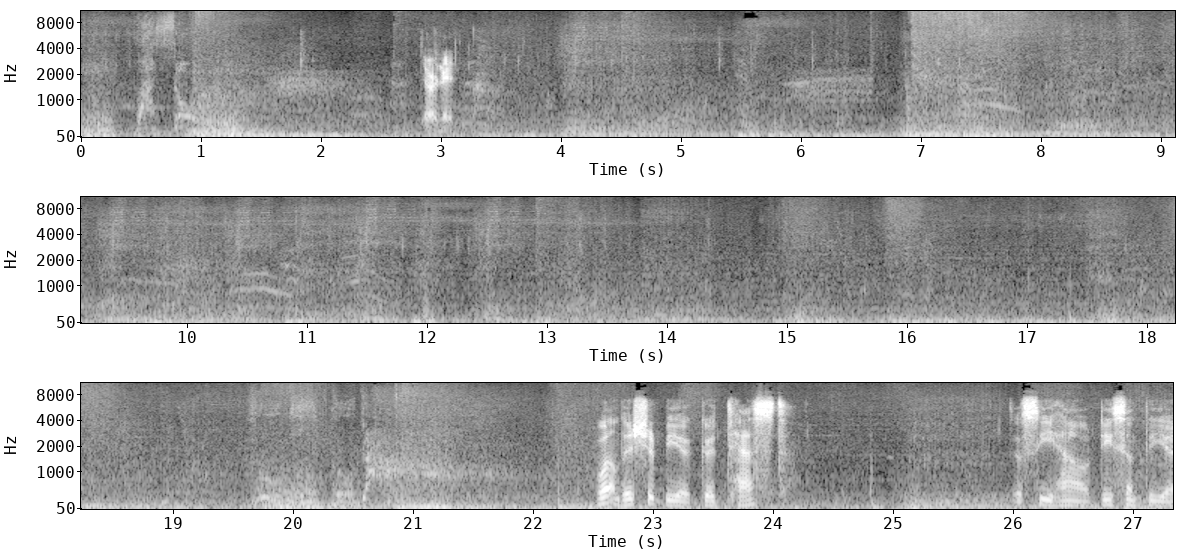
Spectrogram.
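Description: Magic blasts boom and burst.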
